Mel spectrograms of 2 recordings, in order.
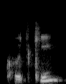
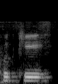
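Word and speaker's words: Khutkyi: thank you david yes i'm hootkie so the key is silent but i'm not so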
